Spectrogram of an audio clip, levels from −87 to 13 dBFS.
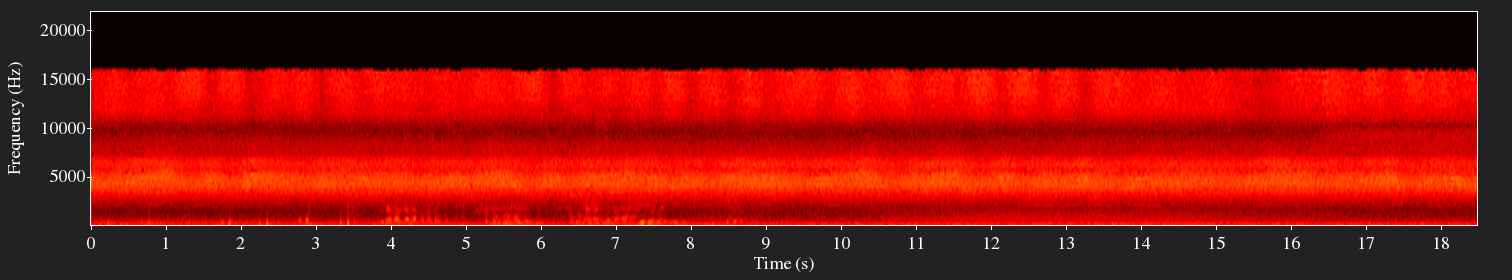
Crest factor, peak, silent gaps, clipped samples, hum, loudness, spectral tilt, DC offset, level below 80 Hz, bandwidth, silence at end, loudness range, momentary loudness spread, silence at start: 14 dB; -20 dBFS; none; under 0.1%; none; -32 LUFS; -1 dB/octave; under 0.1%; -50 dBFS; 16 kHz; 0 s; 1 LU; 1 LU; 0 s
